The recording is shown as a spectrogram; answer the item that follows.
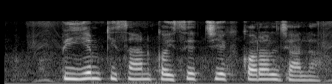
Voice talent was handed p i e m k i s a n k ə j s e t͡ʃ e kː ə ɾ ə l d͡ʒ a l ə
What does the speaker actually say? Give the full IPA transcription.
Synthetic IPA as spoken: p i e m k i s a n k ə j s e t͡ʃ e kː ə ɾ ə l d͡ʒ a l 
